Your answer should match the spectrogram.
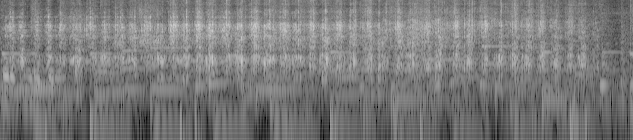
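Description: Wire whisk beating cake batter in a bowl: a rapid, even run of clicks from the wires striking the bowl. The batter is chocolate cake premix being mixed into melted butter and milk.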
